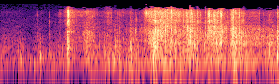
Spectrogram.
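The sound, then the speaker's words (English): Soft rustle and crinkle of paper pages as a Bible is leafed through by hand, faint and papery, with a few sharper flicks among many small rustles and no talk. “Excuse the noise of the pages as I fumble through them.”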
